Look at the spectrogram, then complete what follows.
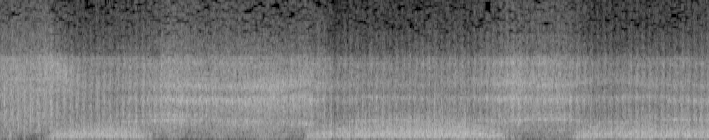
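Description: Rescue helicopter hovering, heard from its open cabin doorway: a steady, loud rotor and engine noise with a thin high whine, swelling and easing every second or two.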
